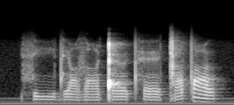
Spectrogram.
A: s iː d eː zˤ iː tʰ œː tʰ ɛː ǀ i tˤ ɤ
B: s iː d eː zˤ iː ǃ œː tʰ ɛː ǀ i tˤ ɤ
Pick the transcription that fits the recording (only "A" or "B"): B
